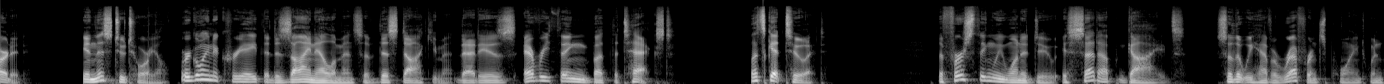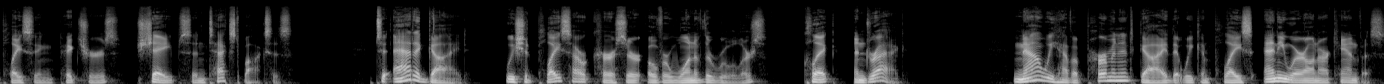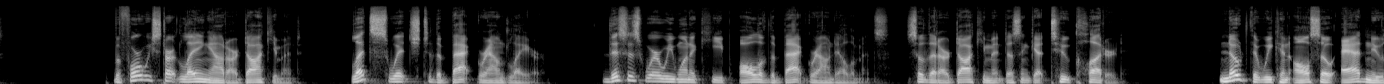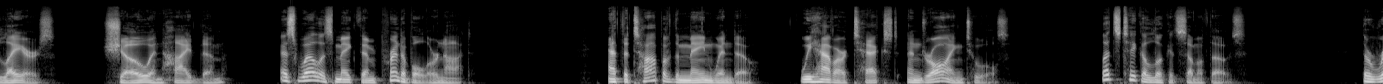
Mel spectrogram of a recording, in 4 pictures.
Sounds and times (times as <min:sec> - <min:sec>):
Speech: 0:00.0 - 0:06.8, 0:07.5 - 0:08.4, 0:09.4 - 0:16.8, 0:17.6 - 0:23.0, 0:24.0 - 0:27.8, 0:28.8 - 0:39.0, 0:39.9 - 0:46.4, 0:47.6 - 0:51.7, 0:52.6 - 0:54.1.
